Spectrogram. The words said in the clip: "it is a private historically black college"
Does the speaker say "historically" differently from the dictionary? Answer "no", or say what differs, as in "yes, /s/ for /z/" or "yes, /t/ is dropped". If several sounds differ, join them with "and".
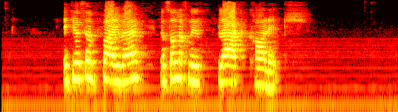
yes, /l/ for /ɹ/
